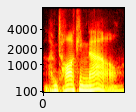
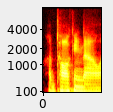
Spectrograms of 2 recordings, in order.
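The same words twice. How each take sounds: First: It is said with a smile, energetically. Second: It is said without a smile, flat.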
